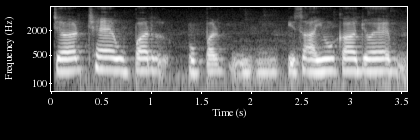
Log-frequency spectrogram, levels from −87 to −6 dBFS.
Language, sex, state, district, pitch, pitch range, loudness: Hindi, female, Chhattisgarh, Korba, 205 Hz, 195-210 Hz, -15 LUFS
